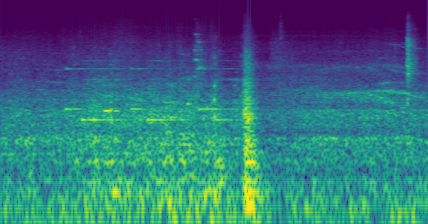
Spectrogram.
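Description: Chuo-Sobu Line local commuter train standing at a station platform: a steady low rumble with a faint electrical hum, and one loud sharp thump a little past halfway.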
